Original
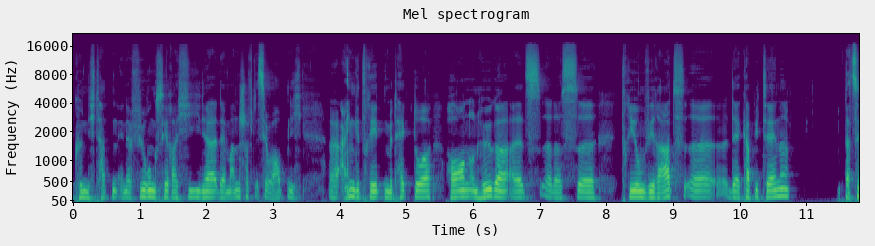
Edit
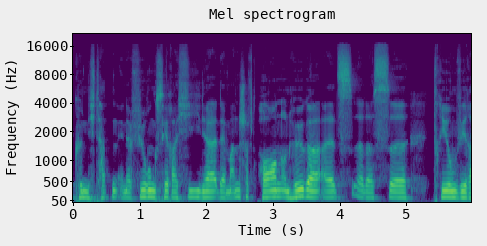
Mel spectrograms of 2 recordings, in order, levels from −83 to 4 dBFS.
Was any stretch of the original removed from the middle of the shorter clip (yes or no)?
yes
